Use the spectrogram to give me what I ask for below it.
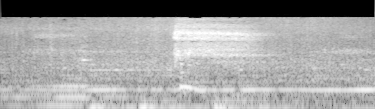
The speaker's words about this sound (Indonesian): Bis itu terlihat mulai berangkat pergi.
